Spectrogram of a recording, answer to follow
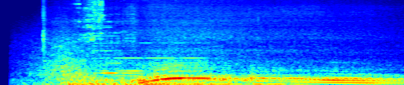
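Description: Car engine revving: after a click and a short rasp, the pitch rises sharply about a second and a half in, then eases down and settles into a steady idle.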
